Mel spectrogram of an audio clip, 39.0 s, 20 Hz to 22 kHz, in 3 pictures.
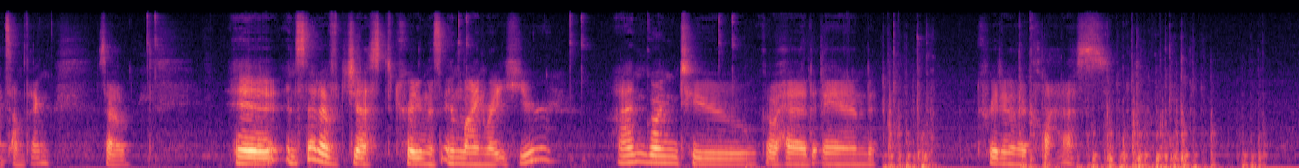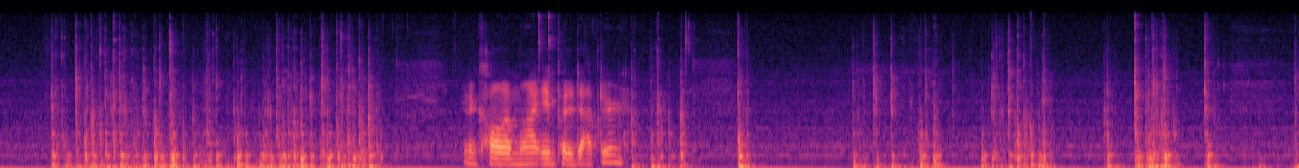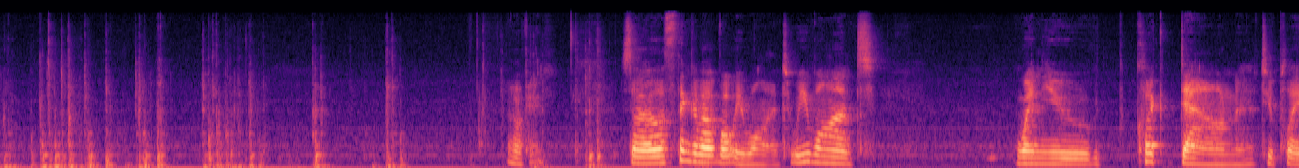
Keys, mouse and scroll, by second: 7.3 shift+click, 10.3 Return, 19.6 alt+Return, 20.5 Return, 21.7 End, 21.9 Left, 22.3 space, 24.2 Return, 24.5 space, 25.2 Return, 26.5 BackSpace, 27.0 space, 27.5 shift+space, 29.2 Return, 32.0 Tab.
